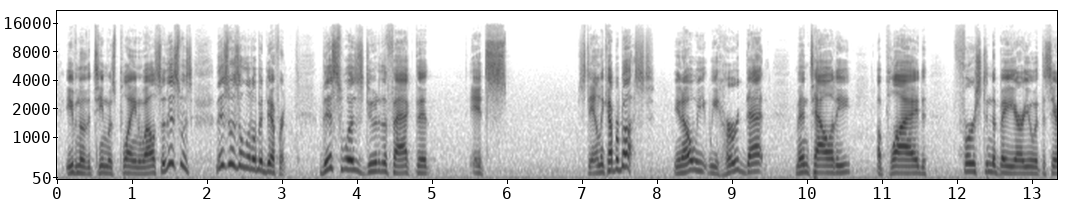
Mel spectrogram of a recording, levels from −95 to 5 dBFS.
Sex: male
